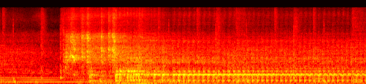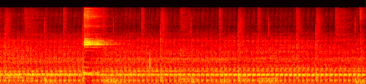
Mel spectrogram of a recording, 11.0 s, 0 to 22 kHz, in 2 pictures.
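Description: KTM RC 200's single-cylinder engine started on the electric starter: about a second in it cranks briefly, catches and settles into a steady idle on a freshly fitted battery after long standing. A brief high-pitched beep sounds about seven seconds in.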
